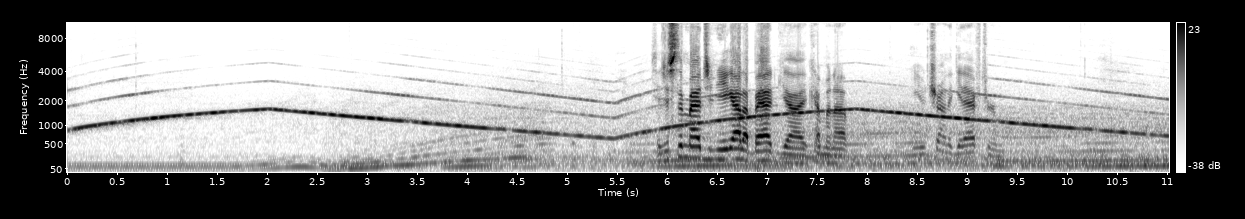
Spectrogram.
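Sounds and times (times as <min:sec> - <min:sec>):
sheriff vehicle siren wailing in a video game: 0:00.0 - 0:11.0
speech: 0:05.9 - 0:08.0, 0:08.6 - 0:09.5.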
